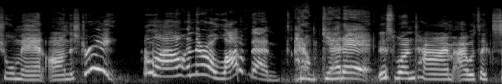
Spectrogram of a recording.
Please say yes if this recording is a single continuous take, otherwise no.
yes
